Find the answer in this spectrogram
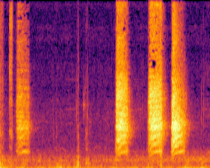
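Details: Blue jay, probably with a nest in a nearby tree, scolding a cat it can see through an open window: harsh, raspy calls, one faint early cry, then three loud rasping bursts close together near the end, over a low hum.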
